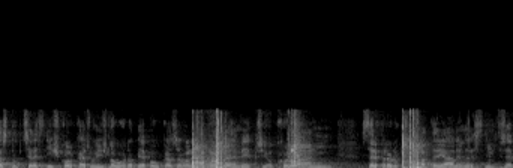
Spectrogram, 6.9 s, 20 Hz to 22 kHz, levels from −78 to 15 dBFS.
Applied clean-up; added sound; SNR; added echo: none; Telephone; -1 dB; reverberation time 0.8 s.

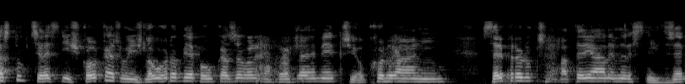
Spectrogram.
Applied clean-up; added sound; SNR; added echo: neural mask model DeepFilterNet 3.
